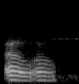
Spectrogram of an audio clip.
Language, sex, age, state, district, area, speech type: Bodo, female, 30-45, Assam, Kokrajhar, rural, conversation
